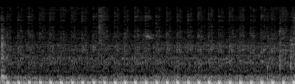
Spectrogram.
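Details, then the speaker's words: Yamaha Mio Sporty scooter after top overhaul and tune-up with valve adjustment and oil change. Starts in one click; earlier it was hard to start in the morning due to a leaking valve. Tight, even single-cylinder idle, valve clatter gone. Normal idle. "Sa dati hindi yan mapaandar ng ayos ng maganda sa umaga dahil singaw na yung valve. So ngayon parang nagbalik sa, nawala yung kalansing, no?"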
